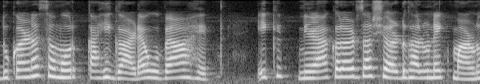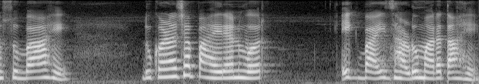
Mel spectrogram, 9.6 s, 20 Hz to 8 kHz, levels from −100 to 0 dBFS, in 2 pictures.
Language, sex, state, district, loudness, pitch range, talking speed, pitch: Marathi, female, Maharashtra, Solapur, -13 LUFS, 225-260 Hz, 140 wpm, 240 Hz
